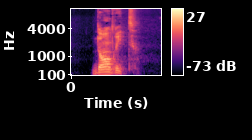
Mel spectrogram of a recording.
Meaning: dendrite
- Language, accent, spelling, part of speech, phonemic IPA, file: French, France, dendrite, noun, /dɑ̃.dʁit/, LL-Q150 (fra)-dendrite.wav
